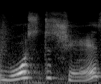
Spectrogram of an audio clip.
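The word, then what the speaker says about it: Worcestershire: That's how you pronounce it. Worstershare sauce.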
